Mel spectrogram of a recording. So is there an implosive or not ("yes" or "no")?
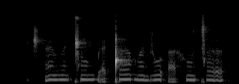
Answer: no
